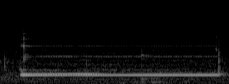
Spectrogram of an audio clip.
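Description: Telephone ringback tone: one steady tone about two seconds long, an outgoing call ringing and not yet answered.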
